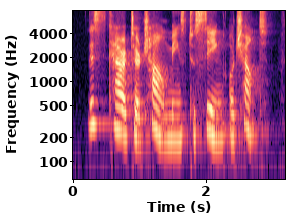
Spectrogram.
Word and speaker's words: 唱: The pronunciation is 唱, 4th tone. It sounds very similar to what's on the right-hand side, which actually indicates the pronunciation. This character chang means to sing or chant.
